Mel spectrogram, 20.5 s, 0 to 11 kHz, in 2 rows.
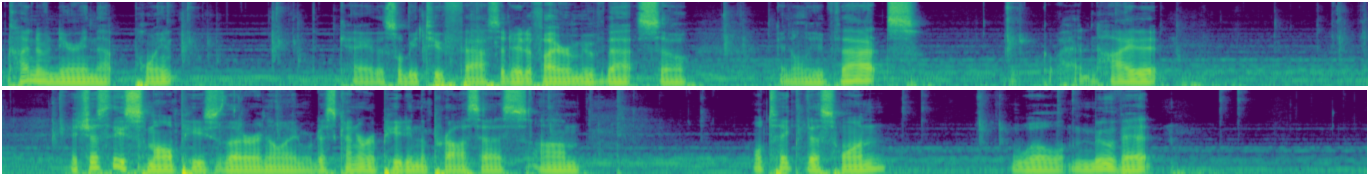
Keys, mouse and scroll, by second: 0.6 middle click, 1.1 click, 1.5 ctrl+x, 2.0 ctrl+z, 2.2 middle click, 2.9 click, 3.3 ctrl+x, 3.6 ctrl+z, 4.8 middle click, 5.4 Tab, 5.7 middle click, 6.4 middle click, 7.5 h, 8.3 click, 8.6 middle click, 9.5 middle click, 10.0 shift+middle click, 10.7 ctrl+s, 10.8 middle click, 11.6 shift+middle click, 12.0 middle click, 12.4 shift+middle click, 13.2 middle click, 14.0 click, 14.4 shift+middle click, 14.9 middle click, 16.3 shift+d, 17.5 m, 19.3 click.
